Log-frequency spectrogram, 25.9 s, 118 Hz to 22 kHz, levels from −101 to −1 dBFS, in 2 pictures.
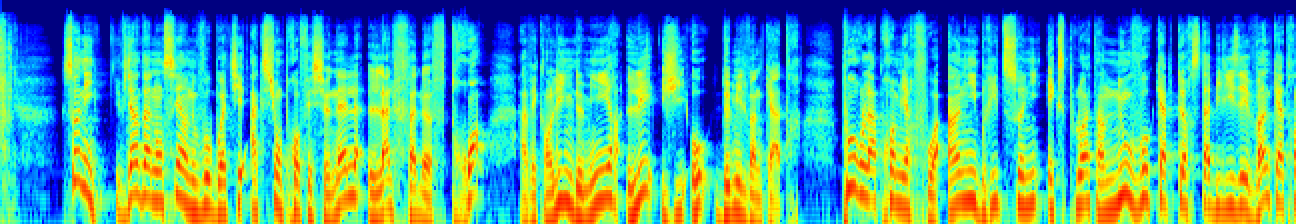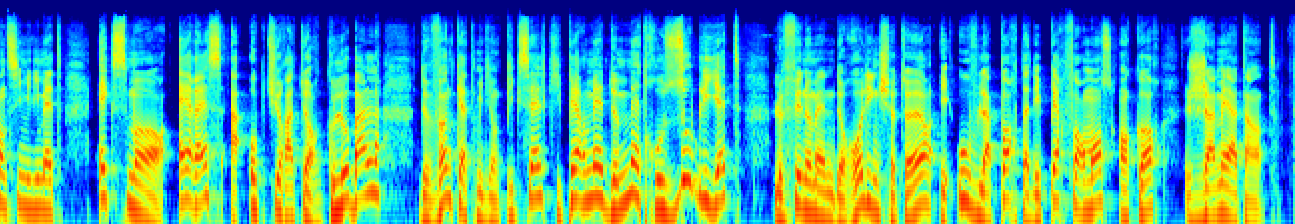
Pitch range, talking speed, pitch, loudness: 145-205 Hz, 150 wpm, 175 Hz, -23 LUFS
